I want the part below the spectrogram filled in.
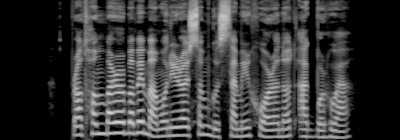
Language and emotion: Assamese, neutral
